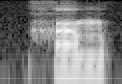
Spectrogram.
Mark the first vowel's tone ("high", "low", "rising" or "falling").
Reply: high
